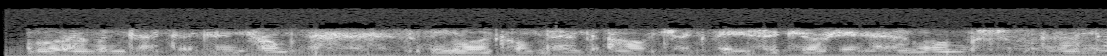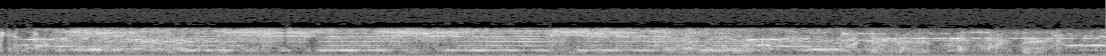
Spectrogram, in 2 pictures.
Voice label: strange call, phone, halloween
